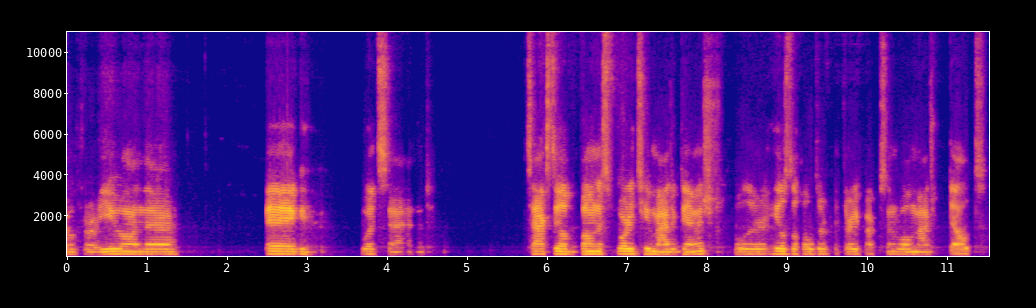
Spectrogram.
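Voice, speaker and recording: A man's voice: medium pitch, fairly bright tone. A young man streaming a game, chatting casually and thinking aloud as he plays. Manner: rambling, thinks aloud while playing. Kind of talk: casual gaming stream chat.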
